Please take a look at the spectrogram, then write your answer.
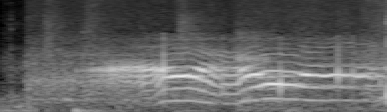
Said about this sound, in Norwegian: Via babycallen hører Katrine Hårberg at … er ferdig med sin formiddagsdupp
